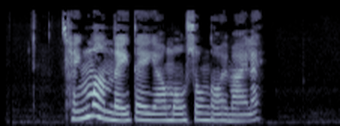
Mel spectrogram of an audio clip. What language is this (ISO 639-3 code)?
yue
